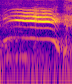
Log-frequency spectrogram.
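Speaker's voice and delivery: very high imitated dog whine. Imitating her dog Ernie's whining plea. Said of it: "that one pitch that they know is gonna get you".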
